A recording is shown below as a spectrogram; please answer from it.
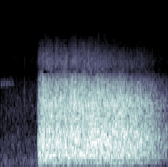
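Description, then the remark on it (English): A gun crew fires a ship's gun: a single loud, booming shot bursts in abruptly, then holds as a broad roaring rumble echoing off the hills that slowly fades without dying away. No voices are heard. “The gun crew sweated as they fired. The sound of the shots echoed off the hills.”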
